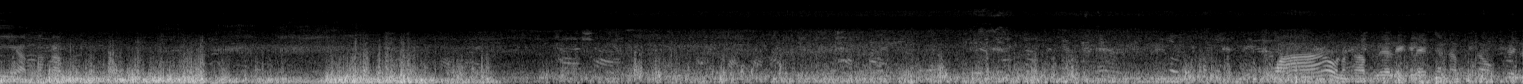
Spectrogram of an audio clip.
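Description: Passenger boats on the Chao Phraya river near Wat Arun in Thailand, a rumbling engine drone and churning water mixed with gusty wind buffeting the microphone, while someone talks over it.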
